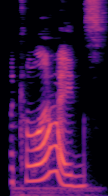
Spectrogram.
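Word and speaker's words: Michaelides: how do you say that micheles M micheles michelides the silent patient by Alex michelides we will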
